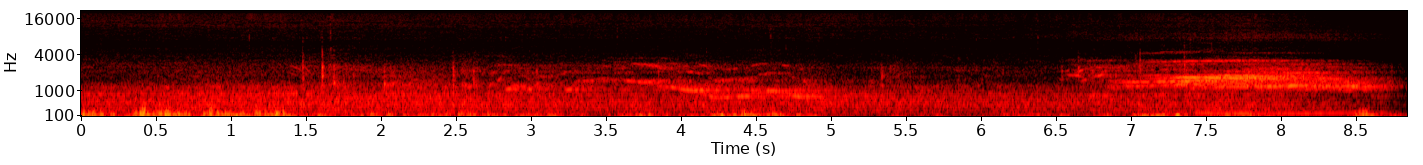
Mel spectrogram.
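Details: Elk in rutting season, White Mountains of Arizona. Low rumbling and faint wavering whistles give way to a loud, high, sustained whistled bugle near the end, carried over a steady low tone.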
